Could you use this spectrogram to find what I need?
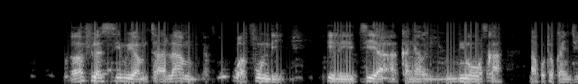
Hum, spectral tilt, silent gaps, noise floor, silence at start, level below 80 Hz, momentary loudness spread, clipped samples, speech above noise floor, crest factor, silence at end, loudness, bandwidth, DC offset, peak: none; -6 dB/octave; none; -57 dBFS; 0.65 s; -42 dBFS; 8 LU; under 0.1%; 40 dB; 16 dB; 0 s; -18 LUFS; 7.8 kHz; under 0.1%; -2 dBFS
